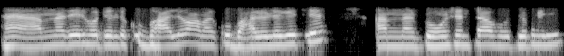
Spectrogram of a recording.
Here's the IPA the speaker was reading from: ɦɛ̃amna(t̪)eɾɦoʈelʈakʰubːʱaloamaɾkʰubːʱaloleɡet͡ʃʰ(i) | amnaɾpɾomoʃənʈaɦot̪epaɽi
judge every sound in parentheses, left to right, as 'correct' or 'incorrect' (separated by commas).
incorrect, incorrect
